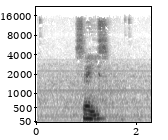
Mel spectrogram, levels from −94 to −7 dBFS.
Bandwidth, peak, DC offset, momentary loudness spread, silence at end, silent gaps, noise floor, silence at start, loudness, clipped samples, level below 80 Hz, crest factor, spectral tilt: 16 kHz; -8 dBFS; under 0.1%; 16 LU; 0.45 s; none; -54 dBFS; 0.05 s; -24 LUFS; under 0.1%; -60 dBFS; 20 dB; -5.5 dB/octave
